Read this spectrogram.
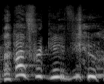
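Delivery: high, wailing imitation of crying; mock tearful forgiveness. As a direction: blubber it in a high voice. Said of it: "she starts crying".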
